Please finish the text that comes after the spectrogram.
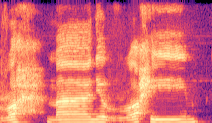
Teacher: try and pronounce the ha as well on the Bismillah, not making it sound like a kh.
